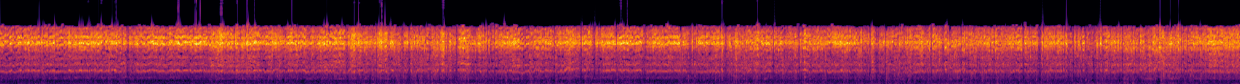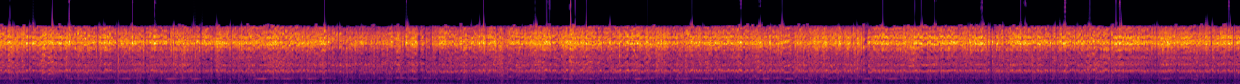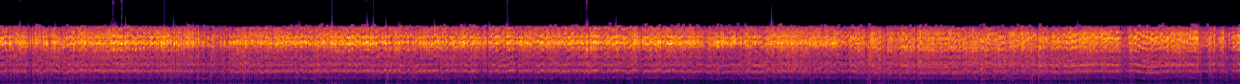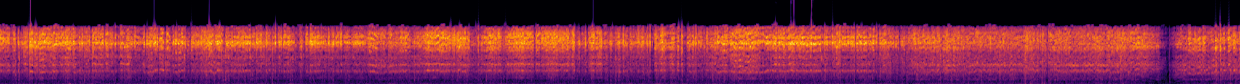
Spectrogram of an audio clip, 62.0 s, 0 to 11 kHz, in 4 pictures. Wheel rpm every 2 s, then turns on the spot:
220, 220, 220, 230, 240, 230, 230, 220, 230, 220, 220, 210, 210, 230, 230, 230, 220, 230, 230, 230, 230, 210, 230, 230, 230, 230, 230, 230, 230, 200, 150.
none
